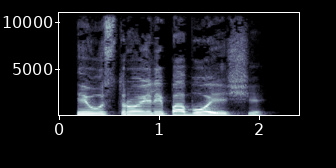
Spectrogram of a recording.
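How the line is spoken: Moaning. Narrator (Russian): Мураш простонал

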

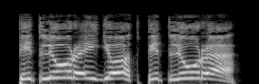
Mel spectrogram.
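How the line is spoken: Booming female shout. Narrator (Russian): гулкий женский голос прокричал

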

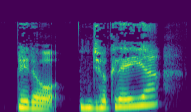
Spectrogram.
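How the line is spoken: Stammered. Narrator (Spanish): balbució

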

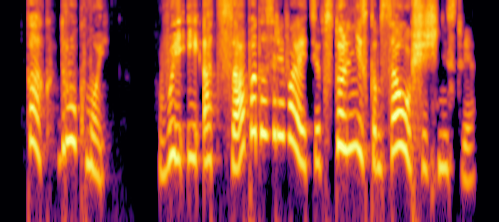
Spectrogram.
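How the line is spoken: Woman exclaiming. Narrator (Russian): воскликнула Коломба

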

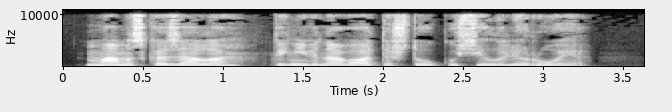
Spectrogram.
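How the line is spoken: Thin sugary voice. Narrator (Russian): произнесла она тонким слащавым голосом

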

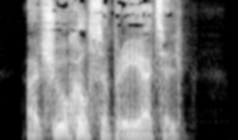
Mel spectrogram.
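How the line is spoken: Deep-voiced old man nearby. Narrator (Russian): пробасил где-то рядом старый Хрофт

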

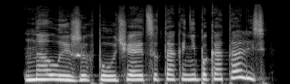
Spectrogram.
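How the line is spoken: Guilty sighing question. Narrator (Russian): спросила Изабелла, виновато вздохнув

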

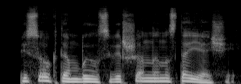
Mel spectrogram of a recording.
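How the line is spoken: Calm. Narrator (Russian): спокойно сказала

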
